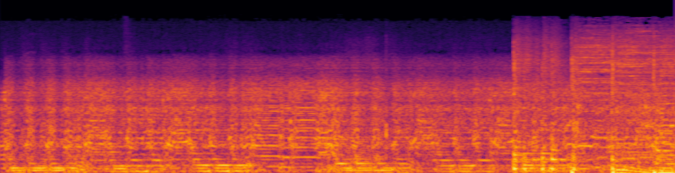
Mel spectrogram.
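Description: Rock band playing: an electric guitar plays a riff alone, then cymbals, drums and bass come in about five seconds in.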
